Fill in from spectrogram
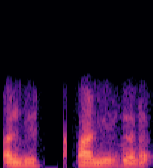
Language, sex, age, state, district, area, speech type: Punjabi, male, 18-30, Punjab, Ludhiana, urban, conversation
